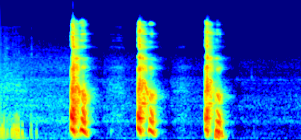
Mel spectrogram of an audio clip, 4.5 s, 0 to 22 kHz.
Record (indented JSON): {
  "three_cough_length": "4.5 s",
  "three_cough_amplitude": 28828,
  "three_cough_signal_mean_std_ratio": 0.27,
  "survey_phase": "alpha (2021-03-01 to 2021-08-12)",
  "age": "45-64",
  "gender": "Female",
  "wearing_mask": "No",
  "symptom_none": true,
  "smoker_status": "Never smoked",
  "respiratory_condition_asthma": false,
  "respiratory_condition_other": false,
  "recruitment_source": "REACT",
  "submission_delay": "2 days",
  "covid_test_result": "Negative",
  "covid_test_method": "RT-qPCR"
}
